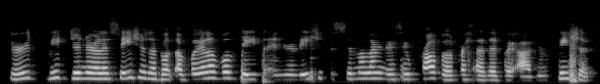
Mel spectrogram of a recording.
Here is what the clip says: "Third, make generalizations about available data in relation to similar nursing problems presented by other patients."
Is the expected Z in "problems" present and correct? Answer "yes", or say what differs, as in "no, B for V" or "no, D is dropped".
no, Z is dropped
